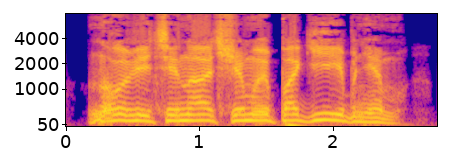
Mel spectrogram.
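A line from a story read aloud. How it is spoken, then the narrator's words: Growling. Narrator (Russian): прорычал Норл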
